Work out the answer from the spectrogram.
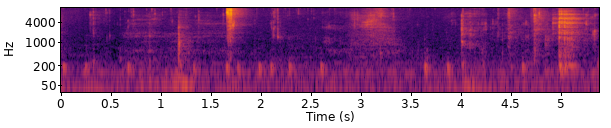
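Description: Close-miked chewing and wet mouth sounds of people eating curry and rice, with scattered small clicks and one sharper click about a second and a half in.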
